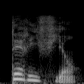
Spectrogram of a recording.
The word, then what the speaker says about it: terrifiant: Final T not pronounced. Double R here, so it will open the pronunciation of your E, and then it will be E. Terrifiant.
